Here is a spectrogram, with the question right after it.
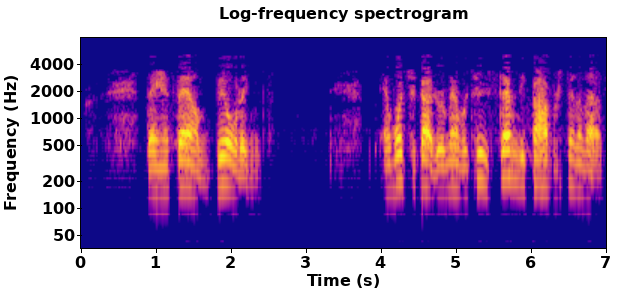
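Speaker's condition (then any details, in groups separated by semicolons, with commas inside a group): Vocal cord paralysis after stroke, unilateral vocal fold paralysis; familial stroke at age 35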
